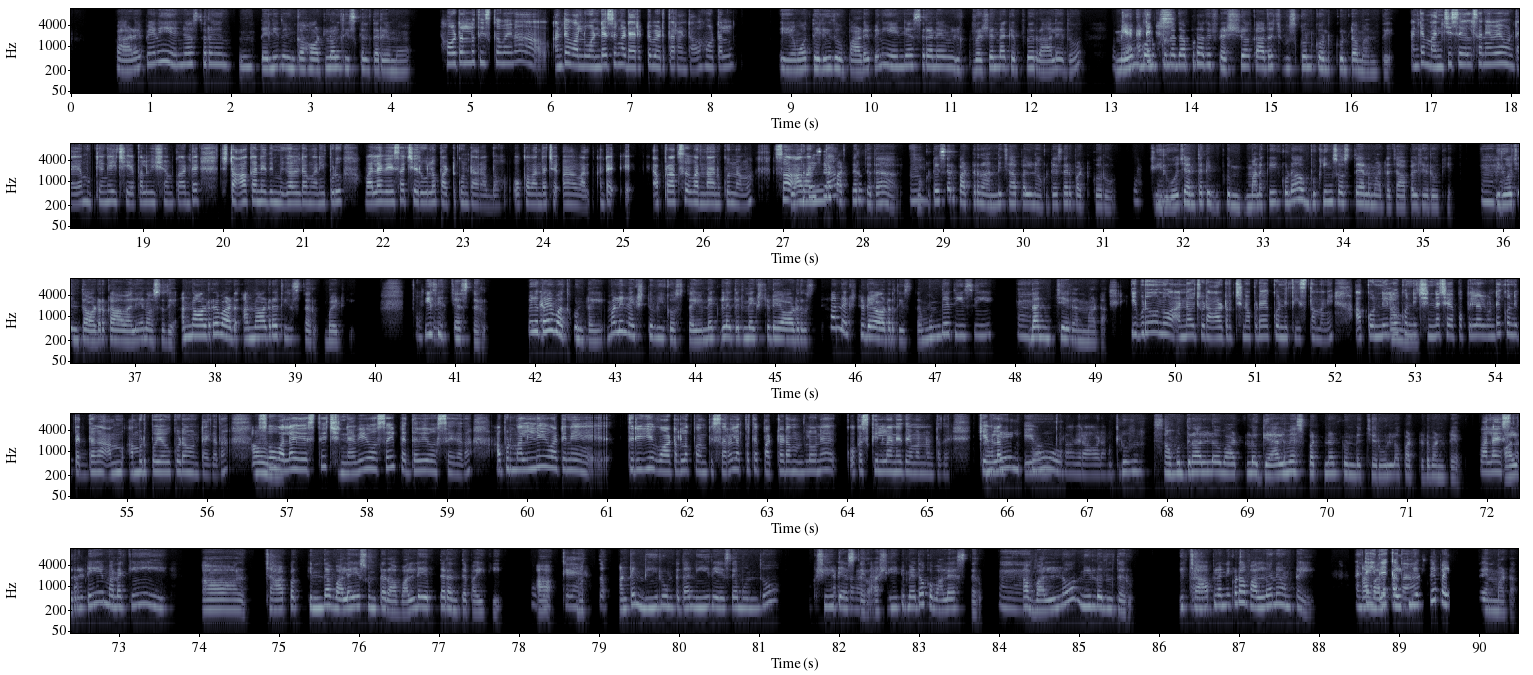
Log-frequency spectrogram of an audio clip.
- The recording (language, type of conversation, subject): Telugu, podcast, మత్స్య ఉత్పత్తులను సుస్థిరంగా ఎంపిక చేయడానికి ఏమైనా సూచనలు ఉన్నాయా?
- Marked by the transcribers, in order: other background noise; in English: "డైరెక్ట్"; tapping; in English: "క్వెషన్"; sniff; in English: "సేల్స్"; in English: "సో"; in English: "బుకింగ్స్‌సోస్తాయన్నమాట"; in English: "ఆర్డర్"; sniff; in English: "నెక్స్ట్ డే"; in English: "నెక్స్ట్ డే ఆర్డర్"; in English: "సో"; in English: "వాటర్‌లోకి"; in English: "ఆల్రెడీ"; in English: "షీట్"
